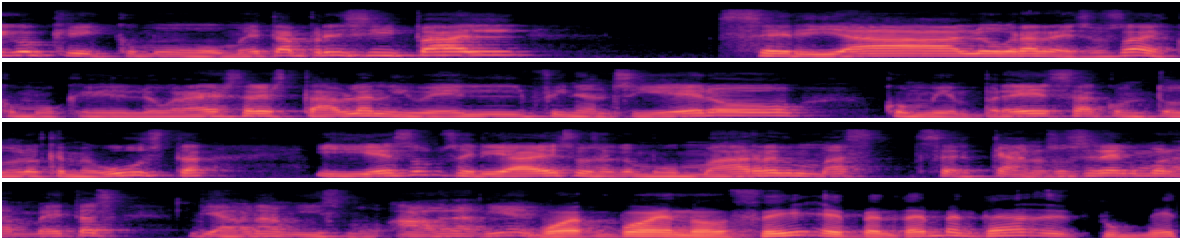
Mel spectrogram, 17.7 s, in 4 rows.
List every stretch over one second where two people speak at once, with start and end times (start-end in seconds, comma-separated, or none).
none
